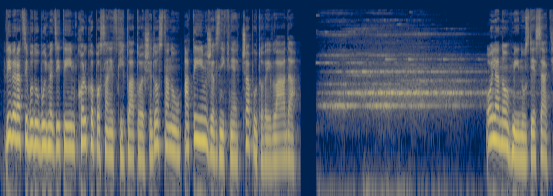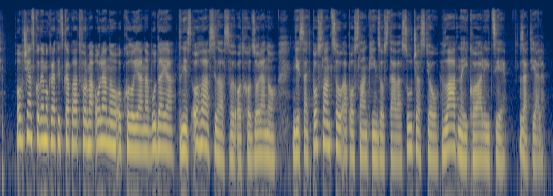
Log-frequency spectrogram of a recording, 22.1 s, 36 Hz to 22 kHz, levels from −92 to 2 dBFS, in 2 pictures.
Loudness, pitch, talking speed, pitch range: -24 LUFS, 170 Hz, 105 wpm, 135-220 Hz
